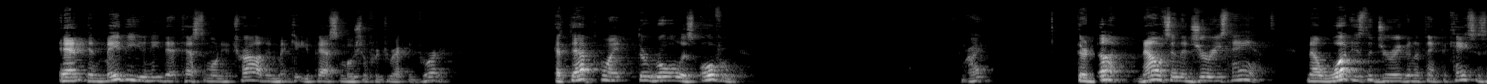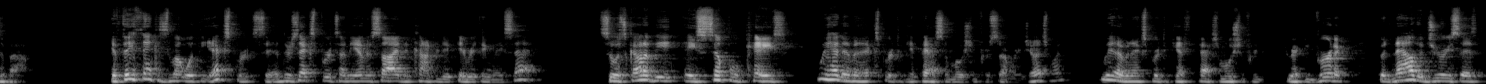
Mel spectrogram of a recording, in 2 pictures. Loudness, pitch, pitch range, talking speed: -25 LUFS, 145 Hz, 130-180 Hz, 220 wpm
